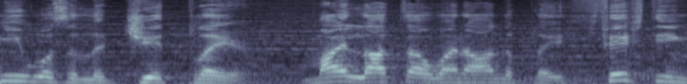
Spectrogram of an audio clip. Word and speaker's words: Mailata: sibling, knowing that they've changed the Mailata generation forever? That's the correct way to say it, guys. Mailata on the back of the jersey for the world to see.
